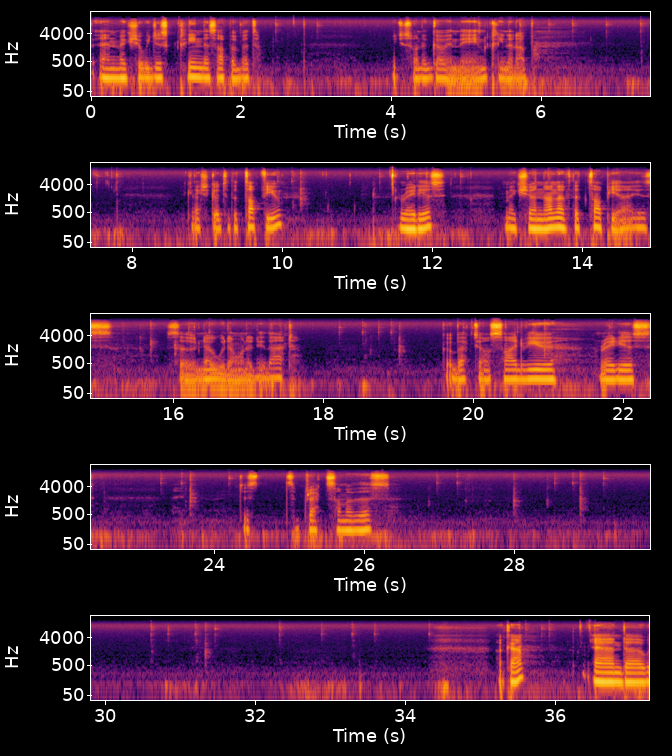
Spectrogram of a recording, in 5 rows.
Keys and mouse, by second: 2.0 click, 3.0-4.1 drag, 4.5 click, 5.3 click, 6.0 click, 6.8 click, 7.5 click, 9.8 shift+middle click, 11.3 click, 12.4-13.5 drag, 14.0 middle click, 15.5 ctrl+z, 18.1 middle click, 18.6 shift+middle click, 19.8 click, 21.7 click, 24.2-26.2 drag, 28.4 shift+middle click, 29.2-30.5 drag, 31.1 shift+middle click, 31.4 click, 33.2-34.2 middle drag, 35.4 click.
